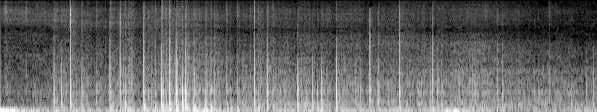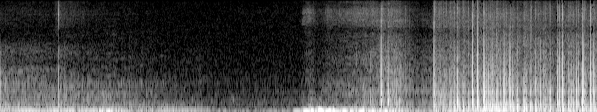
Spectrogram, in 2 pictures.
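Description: Fingernails rapidly scratch the grey fabric of a rolled yellow and grey woven fabric pillow, making a dense, crackling scratch with sharp, bright clicks over a low rumble. The scratching thins to a soft hush partway through, then returns louder and busier.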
